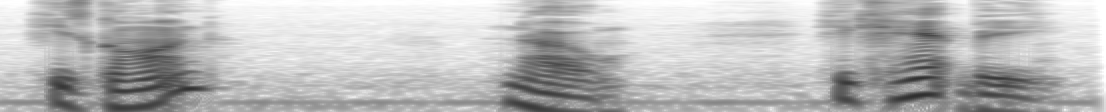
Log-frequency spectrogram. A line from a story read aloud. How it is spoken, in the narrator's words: Lena said as her voice began to shake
